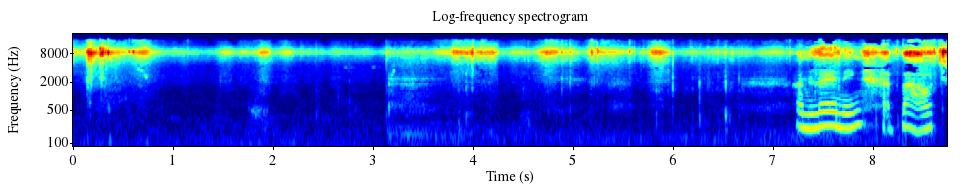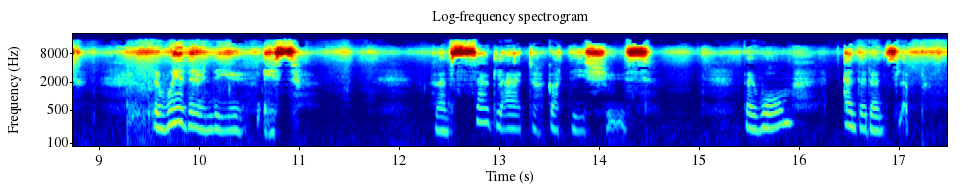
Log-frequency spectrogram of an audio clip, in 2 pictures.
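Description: Shoelaces rustle and swish as they are pulled tight and tied.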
